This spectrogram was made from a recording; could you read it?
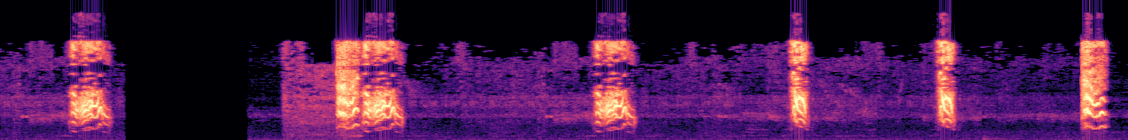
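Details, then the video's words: A female papa-capim seedeater gives piercing high chips meant to get males singing for competitions. Single notes come every one to one and a half seconds, with a short silent break early on. "MELHOR PIADO DE FÊMEA DE PAPA CAPIM PARA DEIXAR SEU PAPA-CAPIM DOIDO PARA CANTAR LOGO!"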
